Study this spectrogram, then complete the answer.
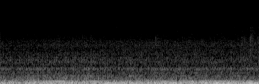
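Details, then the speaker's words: Isuzu Panther diesel road-tested after repair with new liners, pistons and rings: deep, even, smooth rumble with no harsh clatter, temperature stable; healthy engine. "Jadi jangan sampai ada suara kerang Suaranya yang bagus adalah keren rengreng itu"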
